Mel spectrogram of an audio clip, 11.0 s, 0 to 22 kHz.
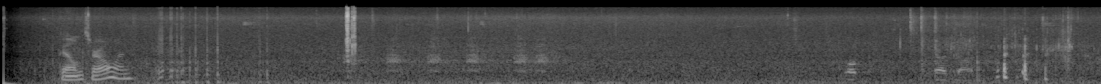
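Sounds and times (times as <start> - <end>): faint bird calls: 3.6 - 5.7.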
